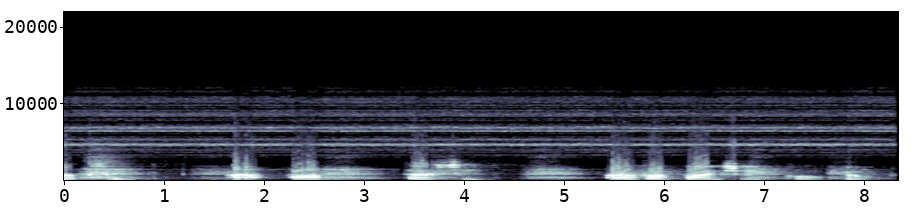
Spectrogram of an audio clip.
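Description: A DJ mix playing irregular bursts of growling, voice-like sounds, about a dozen of them, with no steady beat.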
